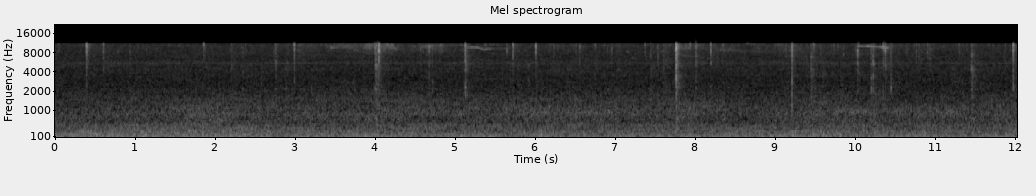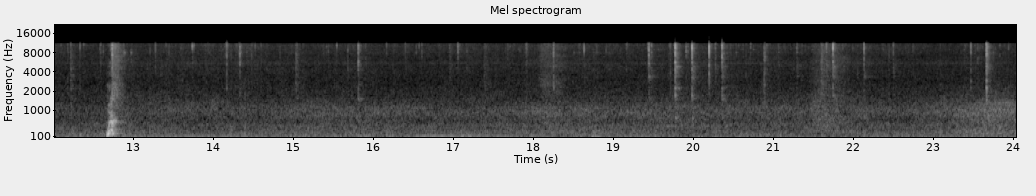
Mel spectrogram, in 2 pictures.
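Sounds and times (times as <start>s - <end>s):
campfire crackling: 0.0s - 24.0s
dog barking sharply: 12.7s - 13.0s.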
